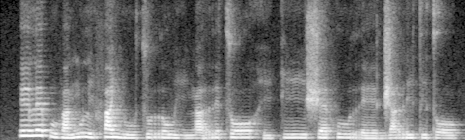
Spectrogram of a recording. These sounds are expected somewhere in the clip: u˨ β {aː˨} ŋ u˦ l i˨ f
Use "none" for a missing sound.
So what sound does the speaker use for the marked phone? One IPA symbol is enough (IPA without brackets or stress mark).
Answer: a˨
